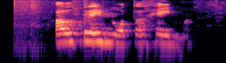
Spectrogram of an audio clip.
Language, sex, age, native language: Icelandic, male, 8, Icelandic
